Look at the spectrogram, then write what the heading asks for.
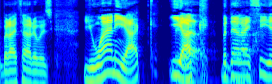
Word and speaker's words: Ewanuick: Because I've always said Fred Ewanuick. But yeah, that's wrong, isn't it? Well, yeah, but it's we pronounce it Ewanuick. Ewanuick.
